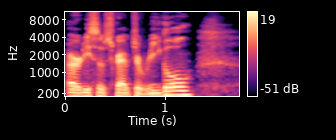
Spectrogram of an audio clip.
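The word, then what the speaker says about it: Regole: not already subscribed to Regal, that's Regal spelled R-E-G-O-L-E. Not, it's pronounced like Regal but not spelled like Regal as in royalty.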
